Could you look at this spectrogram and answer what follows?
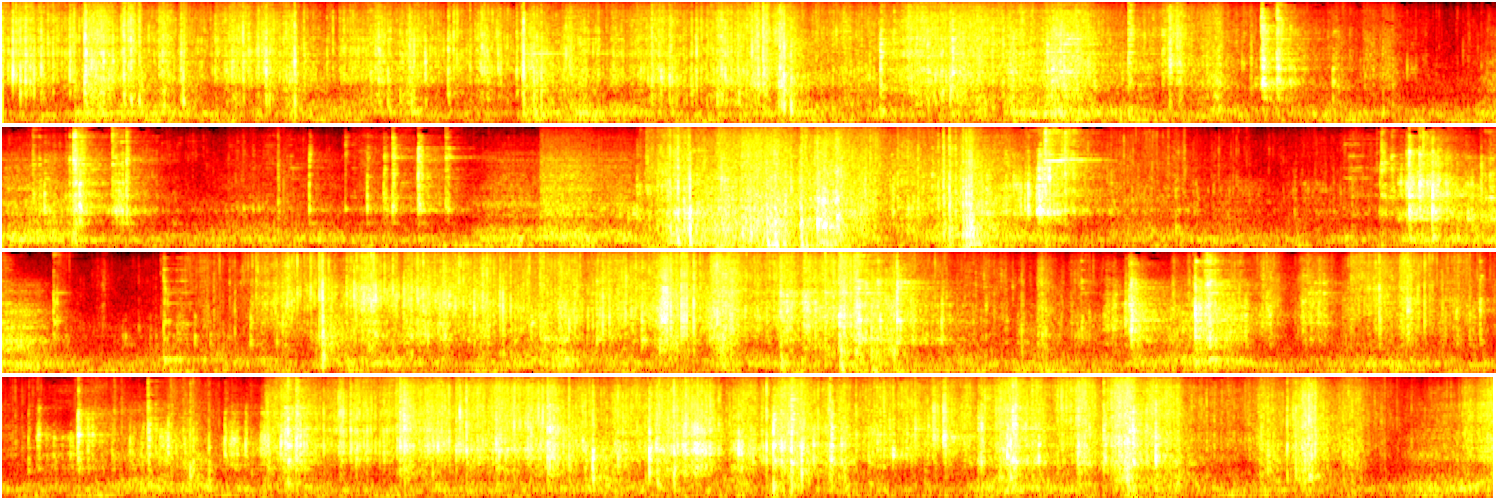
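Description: Plastic wrap crinkling and crackling as it is cut with scissors and peeled off aluminum wagon parts, with clinks of the aluminum tubes and brackets being handled and one heavier knock about a third of the way through.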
